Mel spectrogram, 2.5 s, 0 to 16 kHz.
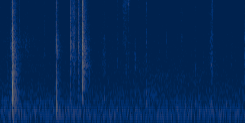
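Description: A stack of 2023 Panini Prizm football cards being handled. There is one sharp tap just after the start, then a few quieter clicks and slides of cards a little over half a second in.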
